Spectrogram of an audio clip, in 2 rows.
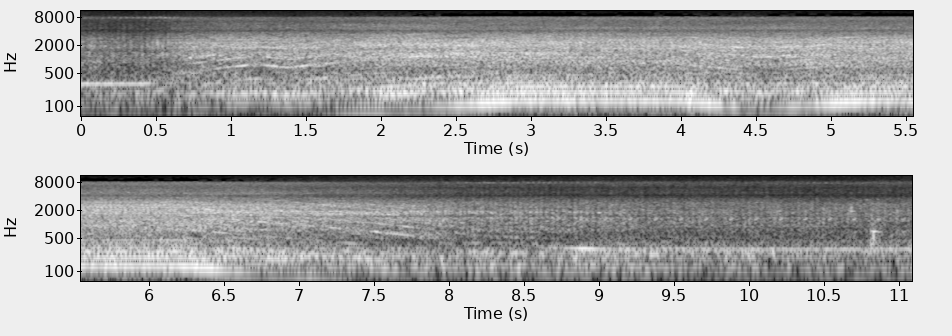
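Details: KIA K2500 D4CB diesel, previously crank no-start, after pressure pump timing reset: rises smoothly through two clean rev sweeps and settles to steady idle, no knock or misfire; normal revving.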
